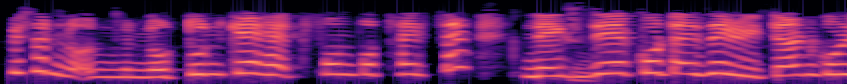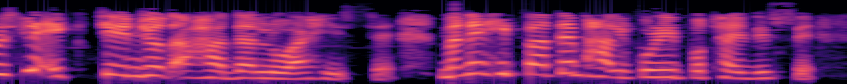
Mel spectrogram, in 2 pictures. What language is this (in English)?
Assamese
